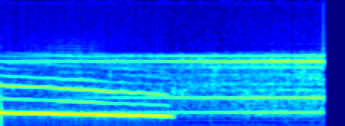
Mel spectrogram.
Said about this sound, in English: But just as they approached the far side of the moon, the crew heard strange music. And that music even sounds outer spacey, doesn't it? You hear that? That whistling sound?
